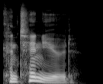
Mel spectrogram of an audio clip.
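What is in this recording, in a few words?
"continued", US English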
